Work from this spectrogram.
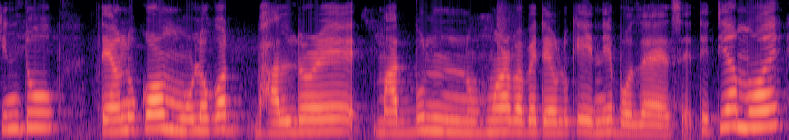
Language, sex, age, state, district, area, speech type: Assamese, female, 18-30, Assam, Charaideo, urban, spontaneous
